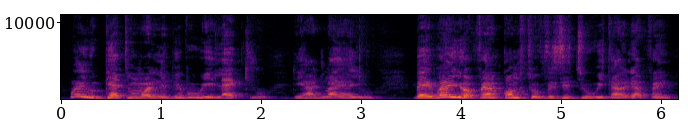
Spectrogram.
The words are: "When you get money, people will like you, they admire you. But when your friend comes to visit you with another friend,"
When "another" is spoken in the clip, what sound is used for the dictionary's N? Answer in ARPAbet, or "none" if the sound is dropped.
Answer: none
